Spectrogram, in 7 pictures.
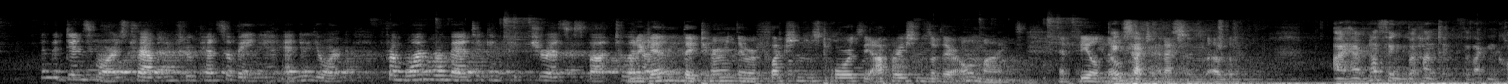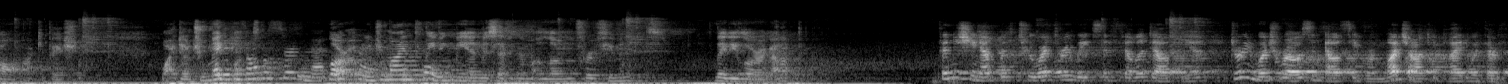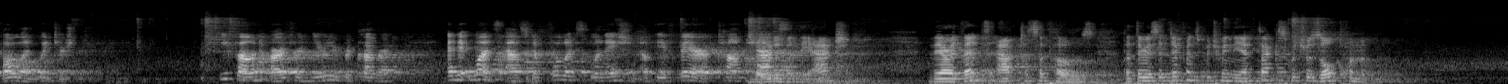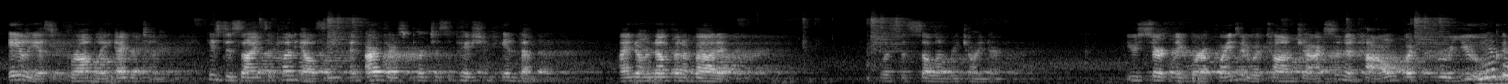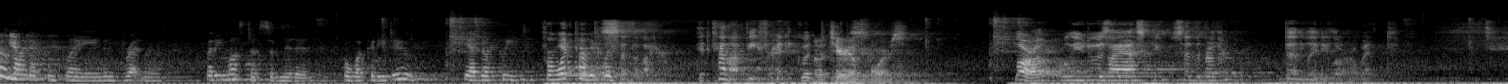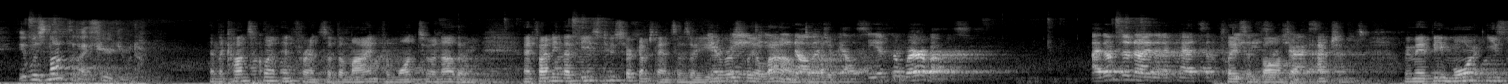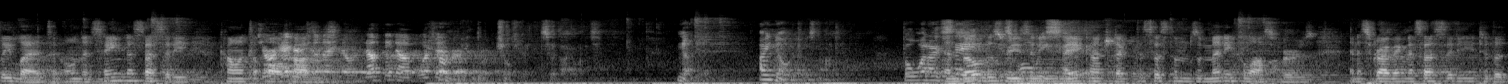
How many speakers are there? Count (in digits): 4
